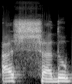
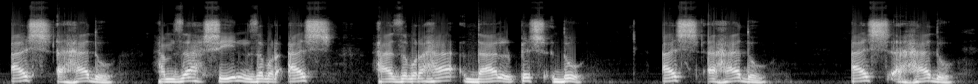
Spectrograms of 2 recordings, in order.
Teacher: হা হরফের উচ্চারণ হলকের শুরু থেকে হবে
